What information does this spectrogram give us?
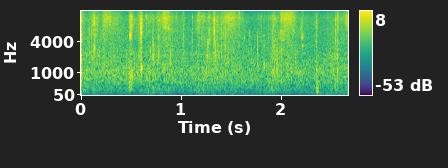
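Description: Footsteps of hikers climbing a rainy mountain trail through fir forest toward a refuge at 2070 metres. Steady, soft crunching steps sound under a constant wet hiss.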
